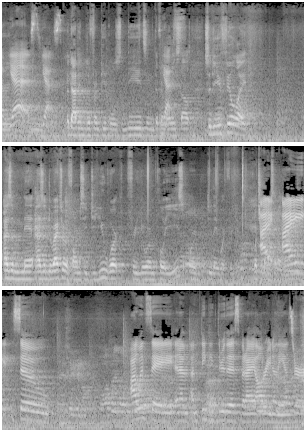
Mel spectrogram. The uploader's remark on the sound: We recorded our podcast here, so thank you to Baylor Scott & White for being so accommodating. Sorry about the echo!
